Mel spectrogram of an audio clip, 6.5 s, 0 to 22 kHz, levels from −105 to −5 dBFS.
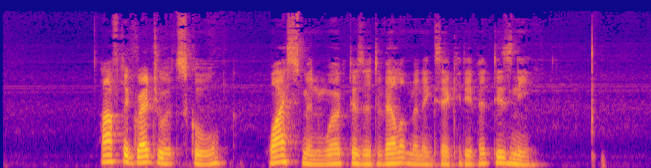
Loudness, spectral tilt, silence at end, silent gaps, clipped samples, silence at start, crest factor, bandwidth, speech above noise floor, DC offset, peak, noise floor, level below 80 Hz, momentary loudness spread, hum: -22 LUFS; -5.5 dB/octave; 0.55 s; none; under 0.1%; 1 s; 22 dB; 16.5 kHz; 42 dB; under 0.1%; -2 dBFS; -63 dBFS; -56 dBFS; 14 LU; none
